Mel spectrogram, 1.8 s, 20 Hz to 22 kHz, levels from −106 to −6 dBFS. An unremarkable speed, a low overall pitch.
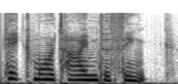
No: average, 170 wpm; high, 220 Hz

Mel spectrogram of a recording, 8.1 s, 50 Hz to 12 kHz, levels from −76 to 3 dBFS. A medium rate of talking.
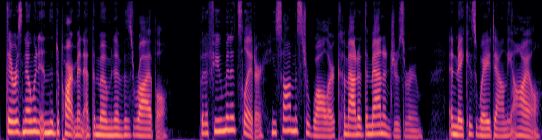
No: fast, 260 wpm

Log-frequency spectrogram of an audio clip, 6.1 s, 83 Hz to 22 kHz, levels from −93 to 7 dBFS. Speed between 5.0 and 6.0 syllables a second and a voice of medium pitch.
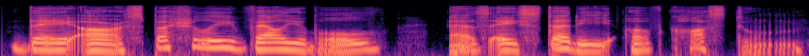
No: 3.2 syllables/s; medium, 160 Hz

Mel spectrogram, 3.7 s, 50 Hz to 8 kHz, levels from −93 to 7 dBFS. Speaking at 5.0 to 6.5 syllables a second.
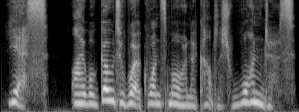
No: 4.3 syllables/s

